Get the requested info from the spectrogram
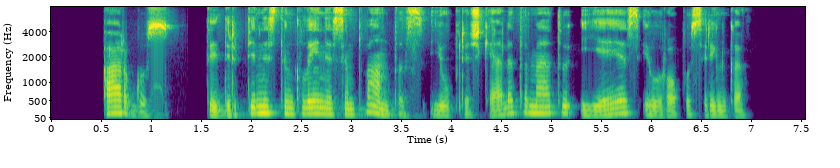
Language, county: Lithuanian, Klaipėda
